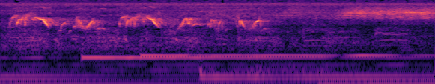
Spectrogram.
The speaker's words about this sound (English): Imagine you are in the jungle. Listen to all those strange noises. There are birds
